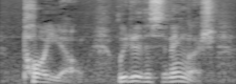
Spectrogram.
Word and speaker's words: pollo: poultry poo and again the Double L is pronounced as a y which is why when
